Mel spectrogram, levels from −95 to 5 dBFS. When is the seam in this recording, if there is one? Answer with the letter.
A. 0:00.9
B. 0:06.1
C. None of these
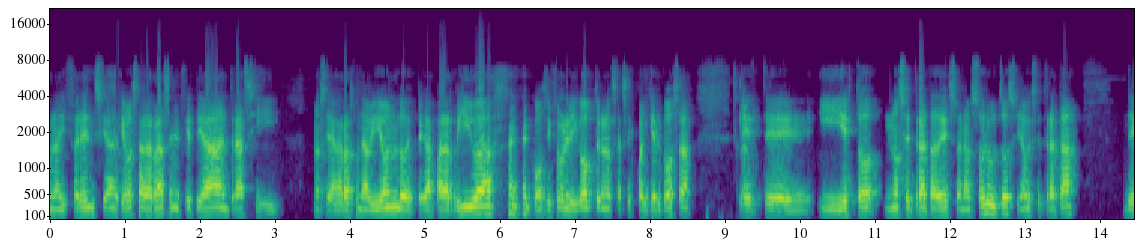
A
